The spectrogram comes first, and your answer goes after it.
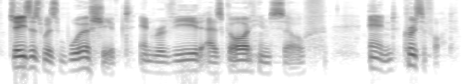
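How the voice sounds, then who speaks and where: This man has an Australian accent and a medium pitch with ordinary pitch variation. He talks at a fairly slow pace. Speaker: preacher. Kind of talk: sermon. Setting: church.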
